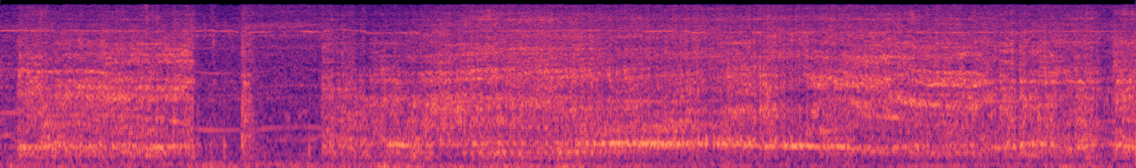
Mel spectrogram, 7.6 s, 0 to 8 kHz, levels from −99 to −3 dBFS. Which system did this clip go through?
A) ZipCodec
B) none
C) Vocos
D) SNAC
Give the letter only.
B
